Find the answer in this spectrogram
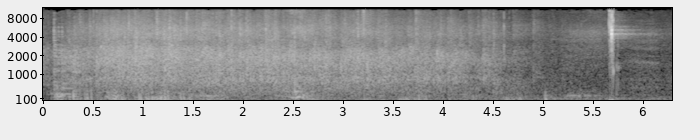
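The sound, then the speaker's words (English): Audience applause at a morning gathering greets a guest. The clapping is steady and moderate, then thins and fades out, and a single sharp click follows near the end. “So let's put our hands together and welcome John Fessel.”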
